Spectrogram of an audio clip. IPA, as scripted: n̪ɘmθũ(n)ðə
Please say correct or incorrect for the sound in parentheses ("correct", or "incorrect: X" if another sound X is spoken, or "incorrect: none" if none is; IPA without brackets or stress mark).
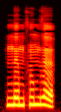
incorrect: m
